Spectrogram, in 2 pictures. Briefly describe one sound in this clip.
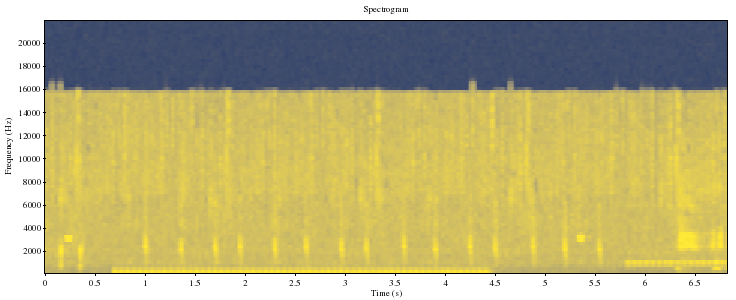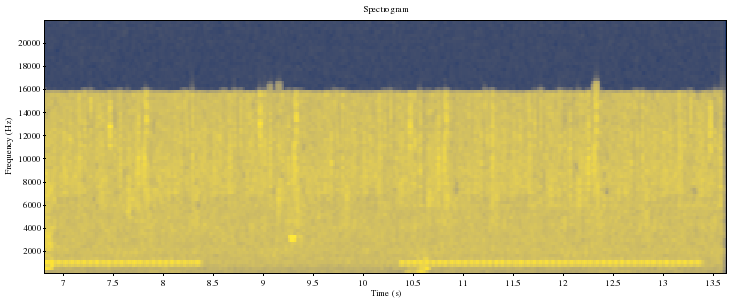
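Rapid electronic blips chatter as text scrolls in a game.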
